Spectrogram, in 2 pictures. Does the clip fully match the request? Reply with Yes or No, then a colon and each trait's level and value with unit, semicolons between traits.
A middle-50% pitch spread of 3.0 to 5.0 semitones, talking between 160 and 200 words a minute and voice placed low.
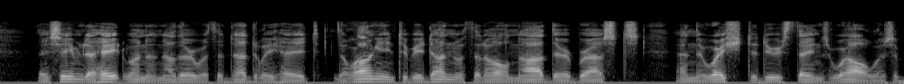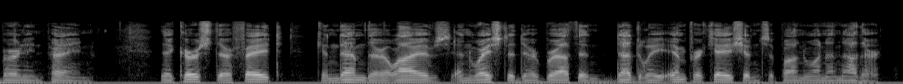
No: narrow, 2.5 semitones; average, 165 wpm; low, 100 Hz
